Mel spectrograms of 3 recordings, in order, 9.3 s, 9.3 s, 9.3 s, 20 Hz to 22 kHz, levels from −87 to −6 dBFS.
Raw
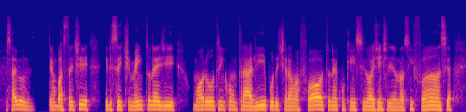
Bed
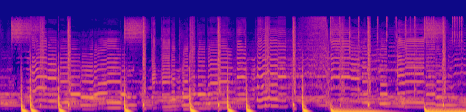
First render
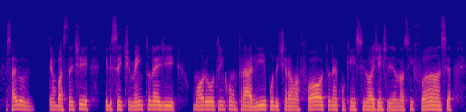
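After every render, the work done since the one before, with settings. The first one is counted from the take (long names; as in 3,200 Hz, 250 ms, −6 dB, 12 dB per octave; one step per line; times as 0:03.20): level −11 dB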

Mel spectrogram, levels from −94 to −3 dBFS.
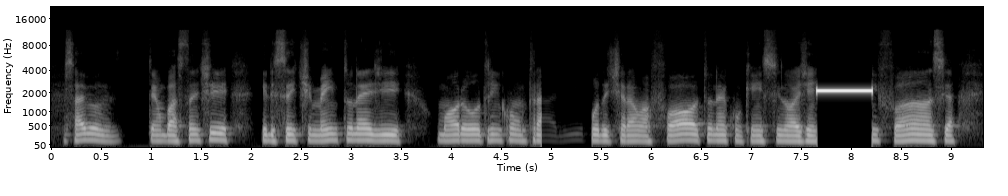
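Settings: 0:04.89–0:05.41: gate with flip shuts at −30 dBFS, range −38 dB
0:07.65–0:08.21: beep over 2,140 Hz −7.5 dBFS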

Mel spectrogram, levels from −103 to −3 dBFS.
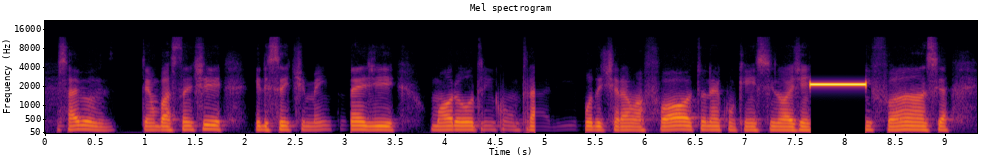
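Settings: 0:02.26–0:03.06: fade out and dull
0:04.36–0:04.84: downward compressor 16 to 1, threshold −44 dBFS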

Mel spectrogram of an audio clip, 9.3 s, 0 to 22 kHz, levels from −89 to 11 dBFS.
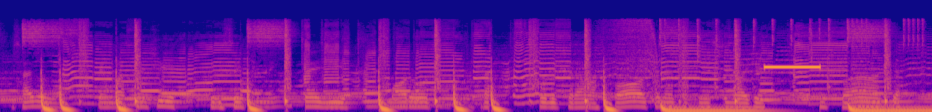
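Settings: mix in bed −1 dB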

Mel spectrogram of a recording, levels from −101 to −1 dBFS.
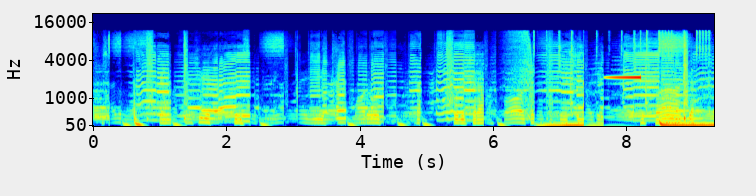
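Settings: volume swells 632 ms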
